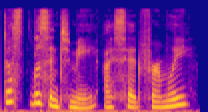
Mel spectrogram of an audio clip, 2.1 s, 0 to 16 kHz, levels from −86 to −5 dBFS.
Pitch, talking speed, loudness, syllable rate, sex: 220 Hz, 200 wpm, -18 LUFS, 5.0 syllables/s, female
